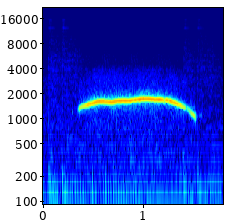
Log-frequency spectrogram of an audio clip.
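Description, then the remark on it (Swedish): A single sustained human whistle at the Jägersro racetrack holds one steady, fairly high pitch for about a second, then glides downward at the end. It is clear, with no talking. “Och det var en härlig vissling.”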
